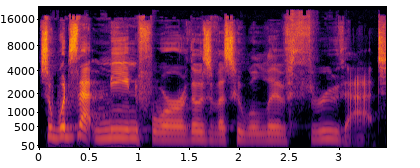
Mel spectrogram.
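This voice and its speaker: A plain, everyday voice speaks at a fairly slow pace. Its pitch varies in an ordinary way. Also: woman. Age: 50s. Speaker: podcast host. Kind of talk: interview.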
